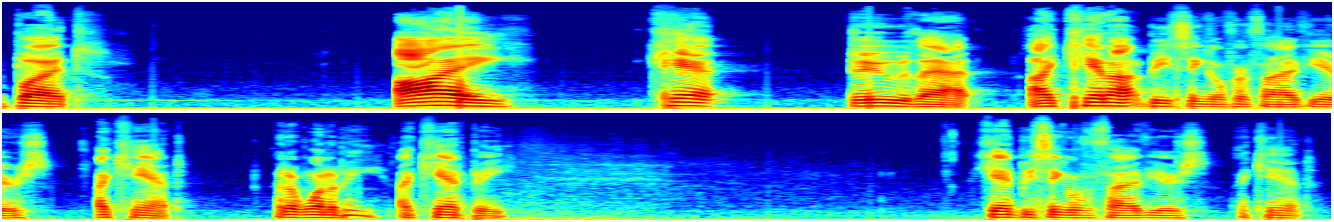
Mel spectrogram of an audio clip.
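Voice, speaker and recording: A man's voice: on the low side, fairly even intonation, slow, pauses often. Rambling, glum man in his thirties. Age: 30s. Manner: rambling and repetitive, stumbles over words; glum and self-deprecating. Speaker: game streamer. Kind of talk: casual livestream chat with viewers.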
